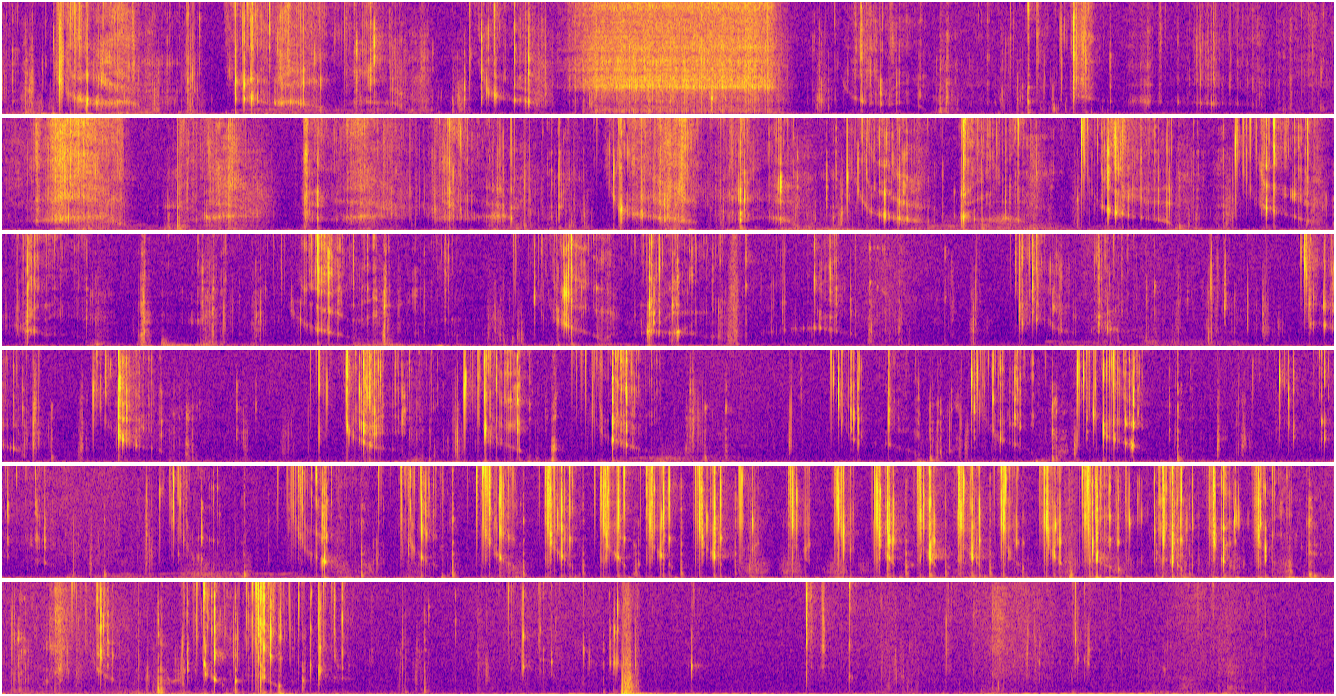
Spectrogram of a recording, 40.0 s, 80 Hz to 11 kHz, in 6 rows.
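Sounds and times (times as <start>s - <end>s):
crunching toasted bread: 0.0s - 14.4s.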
